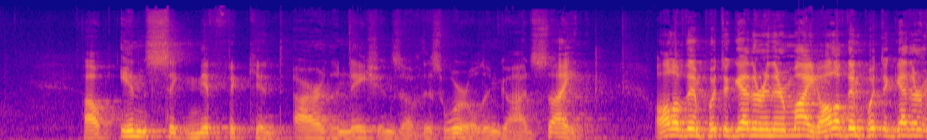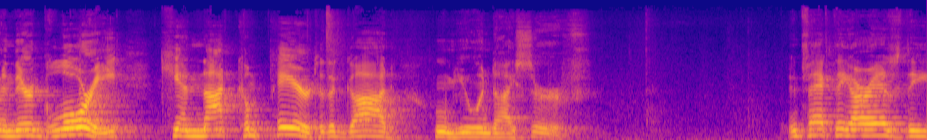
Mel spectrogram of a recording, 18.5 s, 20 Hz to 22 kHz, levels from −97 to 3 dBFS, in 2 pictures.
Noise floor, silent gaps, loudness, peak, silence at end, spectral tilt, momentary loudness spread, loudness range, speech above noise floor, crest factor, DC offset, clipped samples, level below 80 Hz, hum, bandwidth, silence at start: -55 dBFS; none; -17 LUFS; 0 dBFS; 0 s; -6.5 dB/octave; 16 LU; 11 LU; 39 dB; 18 dB; under 0.1%; under 0.1%; -56 dBFS; none; 16 kHz; 0.85 s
